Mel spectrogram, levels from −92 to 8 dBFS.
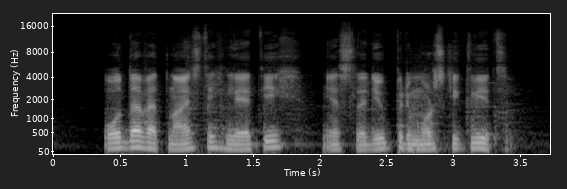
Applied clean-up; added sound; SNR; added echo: neural mask model RNNoise.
